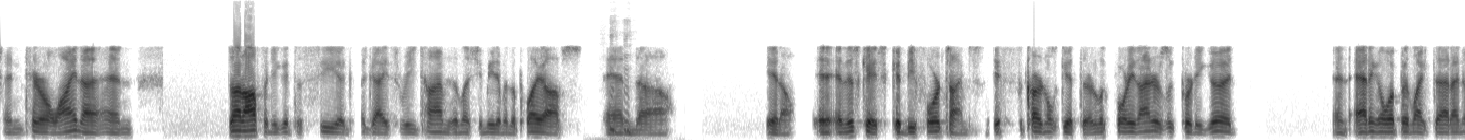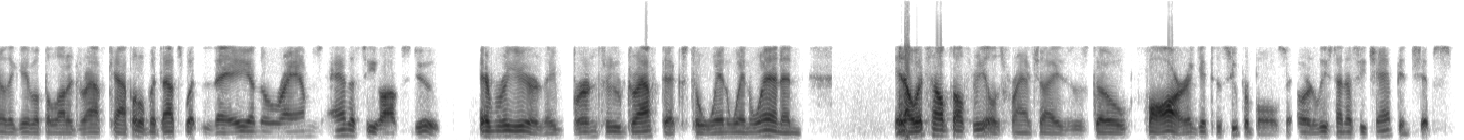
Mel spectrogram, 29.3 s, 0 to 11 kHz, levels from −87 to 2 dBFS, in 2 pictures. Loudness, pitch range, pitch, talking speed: -20 LUFS, 90-105 Hz, 100 Hz, 215 wpm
